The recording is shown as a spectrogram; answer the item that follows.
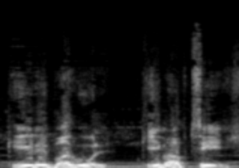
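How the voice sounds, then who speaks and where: A man voicing a bossy holy man in a cartoon, scolding and pompous with a gravelly voice. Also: a little high, measured pace, darkish tone, soft background music, lightly acted. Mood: bossy, promising. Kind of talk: cartoon story acting.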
